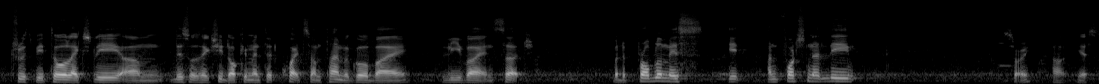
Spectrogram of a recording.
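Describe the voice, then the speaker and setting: A man's voice: fairly low pitch, a little mellow, slight background noise. A middle-aged man from Malaysia, a surgeon giving a conference talk in a casual, joking way with self-deprecating asides. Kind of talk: conference presentation.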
